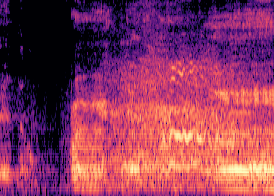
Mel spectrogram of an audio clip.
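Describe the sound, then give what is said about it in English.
A voice imitates the swelling, gurgling gullet of a crocodile: after a brief quiet start, a low, throaty, rasping gurgle rises and holds steady and loud for about two seconds, with no words spoken. “Like a cat coughing up a hairball slowed down.”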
